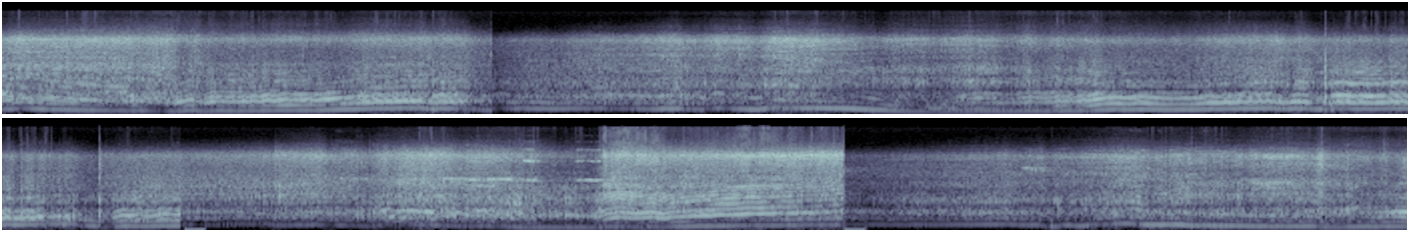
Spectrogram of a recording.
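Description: Rally cars braking into tight hairpins and accelerating out, one after another. Each engine's pitch drops on the approach, then climbs repeatedly as the car pulls away through the gears.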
